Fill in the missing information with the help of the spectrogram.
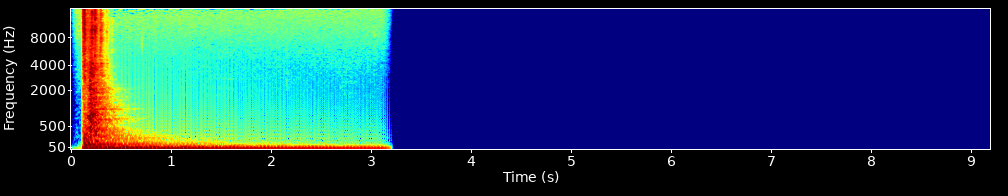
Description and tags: A hand slapping a piece of metal, a variation.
